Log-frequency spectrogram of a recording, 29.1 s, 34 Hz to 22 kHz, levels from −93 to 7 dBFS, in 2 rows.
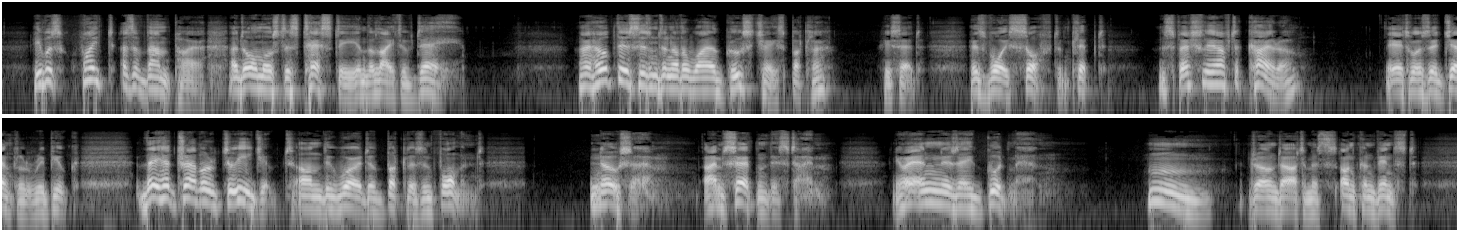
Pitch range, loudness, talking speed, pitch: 120-180 Hz, -16 LUFS, 130 wpm, 145 Hz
